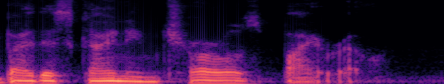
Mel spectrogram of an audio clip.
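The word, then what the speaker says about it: Biro: So he hires Chuck, and a lot of people pronounce his name Bureau, but it really is pronounced Byro because I've read a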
